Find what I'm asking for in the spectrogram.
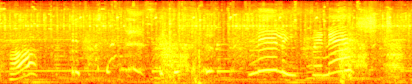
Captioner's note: peppa laughing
